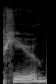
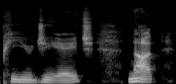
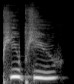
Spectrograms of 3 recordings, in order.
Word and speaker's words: Pugh: The artist on this series, his name is Steve Pugh, Pugh, not Pew Pew, but Or Florence Pugh. like Florence Pugh, though it's spelled like that.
